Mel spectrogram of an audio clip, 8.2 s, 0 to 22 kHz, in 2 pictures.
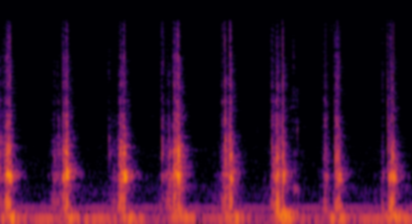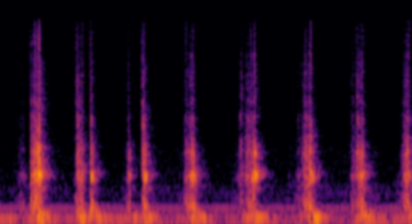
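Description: A white pin-bristle paddle brush held in the hand repeatedly strokes through the long synthetic shag pile of a shaggy faux fur pillow while the other hand rests on the pile. Each stroke makes a short, dry, raspy swish with a brief scratchy peak around 800 Hz, repeating at a steady, slightly uneven pace of about two strokes per second. A faint low hum runs underneath.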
